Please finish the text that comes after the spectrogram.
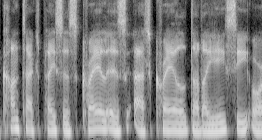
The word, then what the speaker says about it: CRAOL: Yeah, so the contact places, Creole is at creole.ie, C-R-A-O-L. Sorry, I've been mispronouncing that, haven't I? It's Creole. Sorry, I kind of wrote it down.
